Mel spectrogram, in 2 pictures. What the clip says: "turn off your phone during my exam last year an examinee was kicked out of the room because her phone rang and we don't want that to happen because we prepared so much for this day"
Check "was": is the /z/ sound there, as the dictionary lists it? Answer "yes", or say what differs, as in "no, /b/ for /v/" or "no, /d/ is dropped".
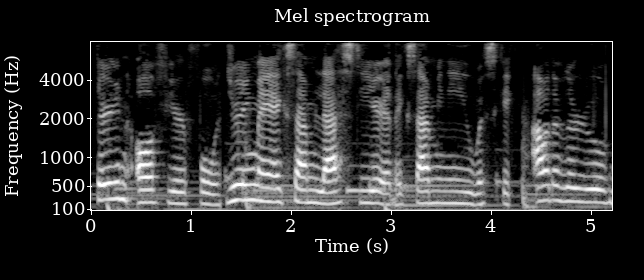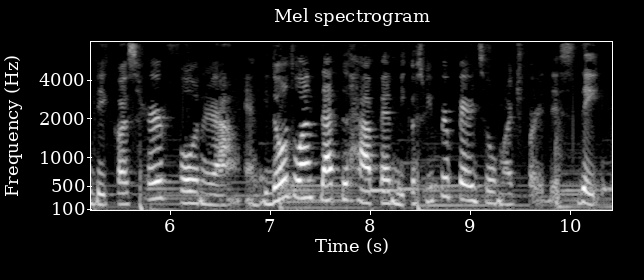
no, /s/ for /z/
